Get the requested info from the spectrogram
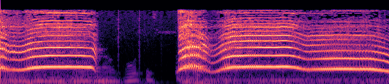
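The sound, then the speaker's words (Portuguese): A person imitates an elephant trumpeting in two long, strained, high wailing calls with a short gap between them, performed live during a live stream, the voice loud and bathed in an added echo effect. “Eu vou pessoalmente, eu não mando gravação, eu vou pessoalmente e faço o elefante pra você.”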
